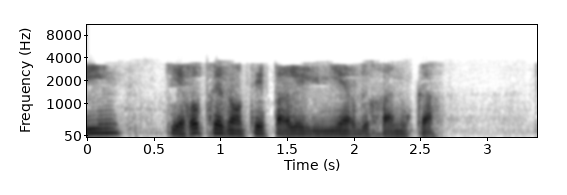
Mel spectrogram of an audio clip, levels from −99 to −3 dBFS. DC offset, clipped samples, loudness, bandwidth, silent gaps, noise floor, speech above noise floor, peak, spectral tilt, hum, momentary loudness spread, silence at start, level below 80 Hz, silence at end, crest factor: under 0.1%; under 0.1%; -19 LUFS; 3.6 kHz; none; -68 dBFS; 51 dB; -2 dBFS; -12 dB/octave; none; 8 LU; 0 s; -48 dBFS; 0.75 s; 18 dB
